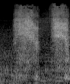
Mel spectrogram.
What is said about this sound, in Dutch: Hoe proef je olijfolie? Het geluid wat je hoort is eigenlijk het, het strippen van olijfolie.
